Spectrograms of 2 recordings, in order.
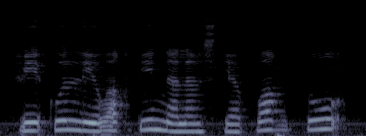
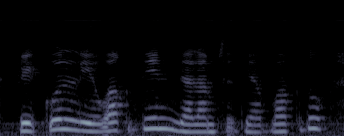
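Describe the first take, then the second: No difference in how they are said.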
